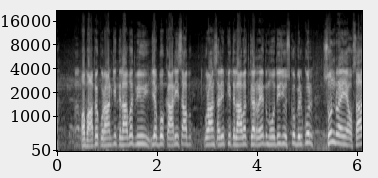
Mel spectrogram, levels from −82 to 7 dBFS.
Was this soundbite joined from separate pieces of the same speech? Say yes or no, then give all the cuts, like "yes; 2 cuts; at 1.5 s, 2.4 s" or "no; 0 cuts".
yes; 1 cut; at 1.9 s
